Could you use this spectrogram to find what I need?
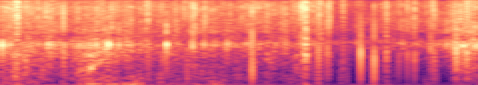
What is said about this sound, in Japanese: いかがですか？シュワシュワとした炭酸の音に包まれる感じ、気持ちいいですよね。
